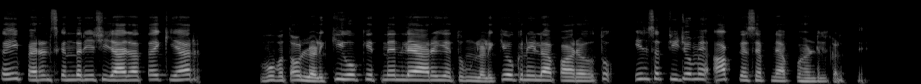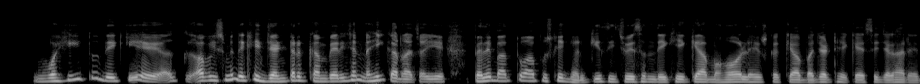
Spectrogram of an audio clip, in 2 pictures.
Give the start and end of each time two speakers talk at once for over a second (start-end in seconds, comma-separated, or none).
none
